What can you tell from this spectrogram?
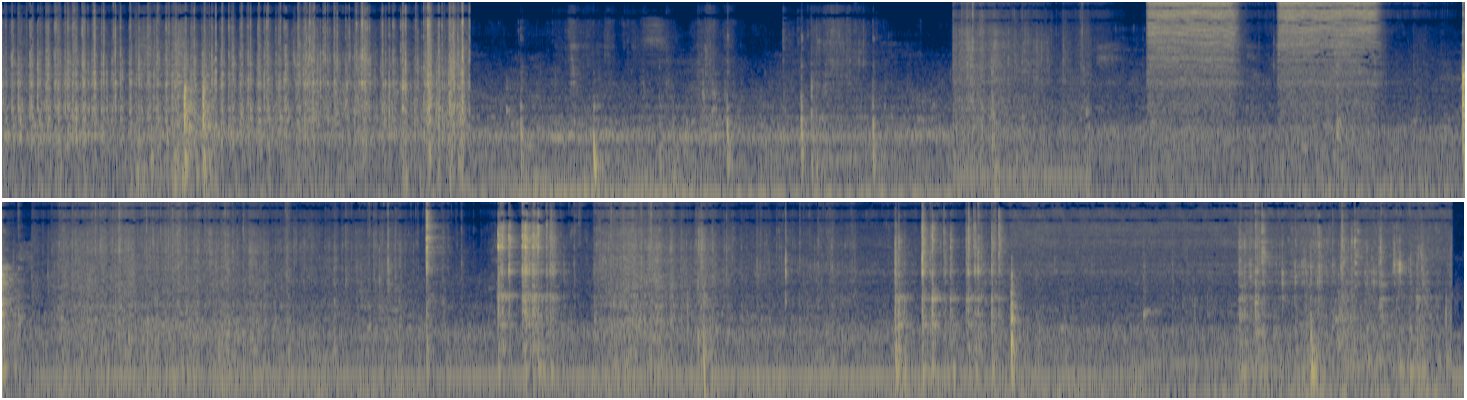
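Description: Kitchen cooking sounds: a utensil stirring in a bowl, then two short bursts of aerosol cooking spray about a second apart, then scattered clinks of utensils against dishes and pans.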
